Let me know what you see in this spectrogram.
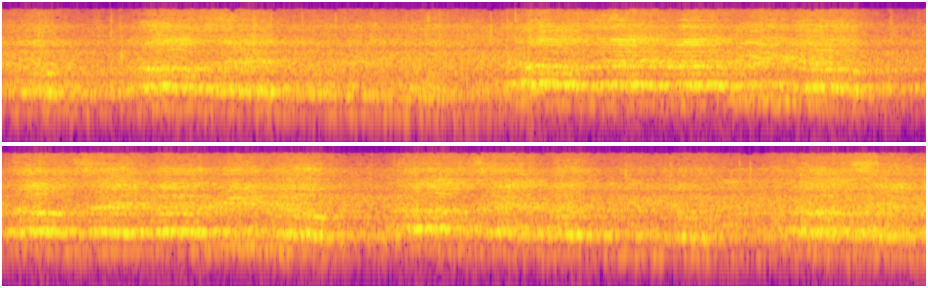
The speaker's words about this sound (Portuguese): mas a gente vê aí também a torcida cantando muito é, Manchester, Manchester, né, em homenagem à cidade, e cantando também muito para o técnico José Mourinho.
